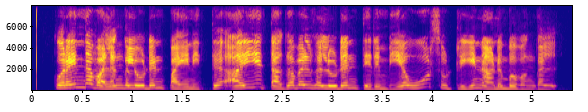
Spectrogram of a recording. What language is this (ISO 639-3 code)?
tam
